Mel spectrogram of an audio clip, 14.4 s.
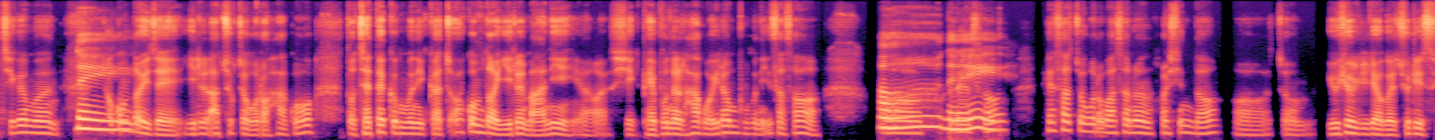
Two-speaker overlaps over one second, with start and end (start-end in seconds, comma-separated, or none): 8.8-10.0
